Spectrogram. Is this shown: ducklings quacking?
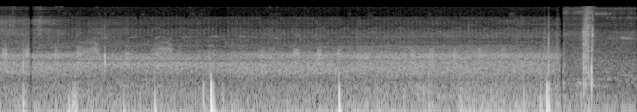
yes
